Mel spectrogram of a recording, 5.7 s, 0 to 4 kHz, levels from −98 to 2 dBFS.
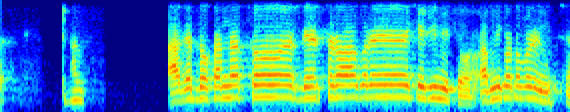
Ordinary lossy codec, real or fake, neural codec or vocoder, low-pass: Opus, 32 kbps; fake; codec, 16 kHz, 2 kbps, FunCodec, trained on Chinese and English, 25 frames a second; 3.6 kHz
